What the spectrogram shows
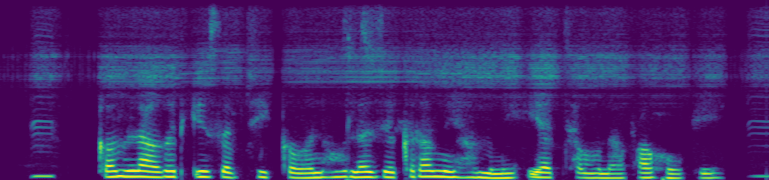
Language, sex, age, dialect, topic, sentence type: Bhojpuri, female, 18-24, Western, agriculture, question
